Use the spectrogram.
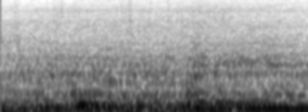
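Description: A Ford GT's engine and exhaust roar steadily while driving, a loud continuous rumble with engine tones climbing and shifting as it revs.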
